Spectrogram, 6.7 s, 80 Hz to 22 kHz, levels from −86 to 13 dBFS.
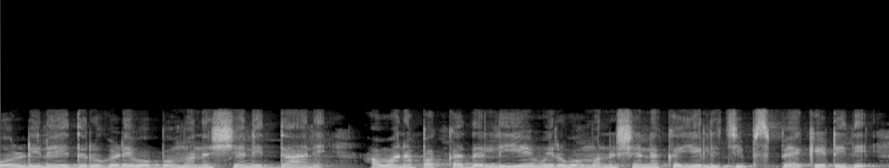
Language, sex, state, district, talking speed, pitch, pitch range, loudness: Kannada, female, Karnataka, Bangalore, 115 wpm, 180 Hz, 170-185 Hz, -14 LUFS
